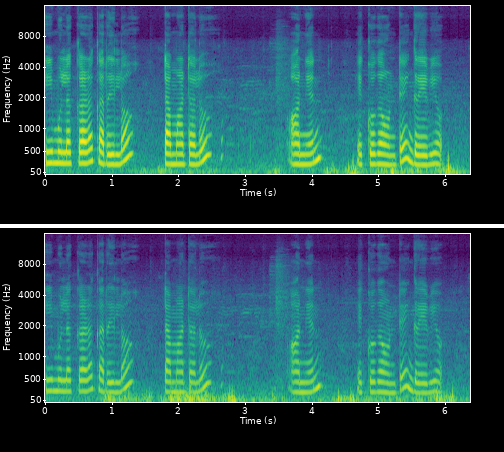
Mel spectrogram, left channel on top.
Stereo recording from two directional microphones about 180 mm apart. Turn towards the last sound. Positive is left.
turn(degrees=20)  # may be behind; listen again after turning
